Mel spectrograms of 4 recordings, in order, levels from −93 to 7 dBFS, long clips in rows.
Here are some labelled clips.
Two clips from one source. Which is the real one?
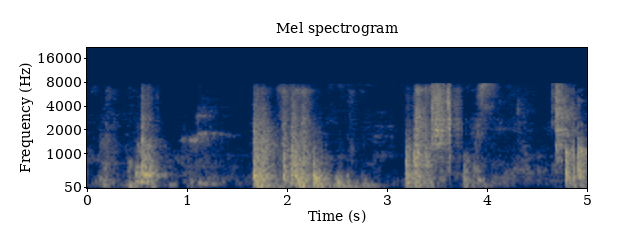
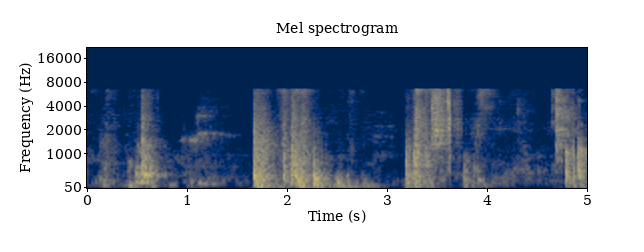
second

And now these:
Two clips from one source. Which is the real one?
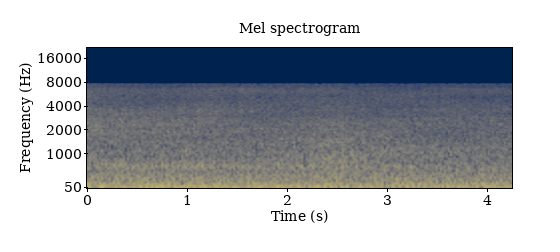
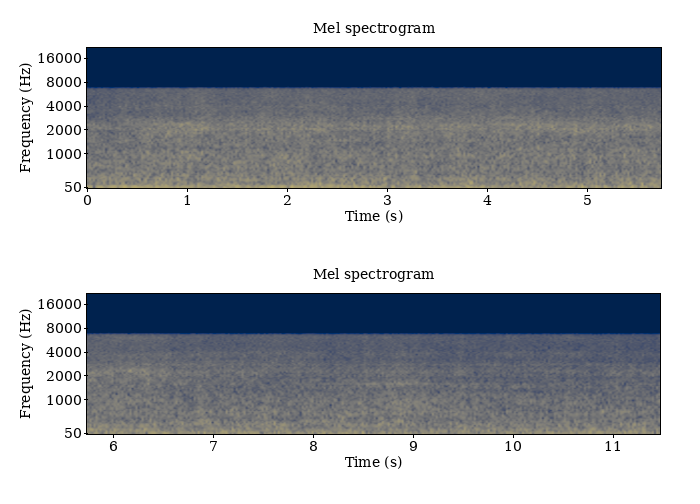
first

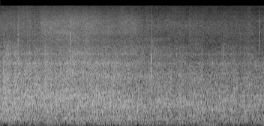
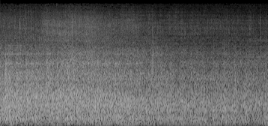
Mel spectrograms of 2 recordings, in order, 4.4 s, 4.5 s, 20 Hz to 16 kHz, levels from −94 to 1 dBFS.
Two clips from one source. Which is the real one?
second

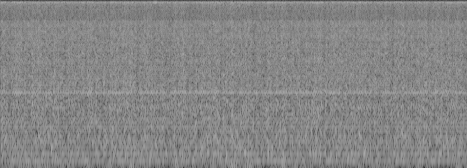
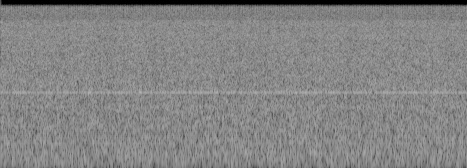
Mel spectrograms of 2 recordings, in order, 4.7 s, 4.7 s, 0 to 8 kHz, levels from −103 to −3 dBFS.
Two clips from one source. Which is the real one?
second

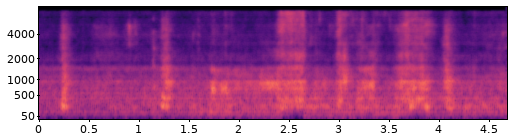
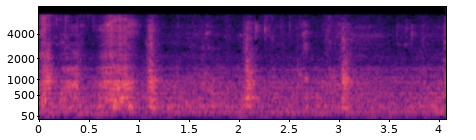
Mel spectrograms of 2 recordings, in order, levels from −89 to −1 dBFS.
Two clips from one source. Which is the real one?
second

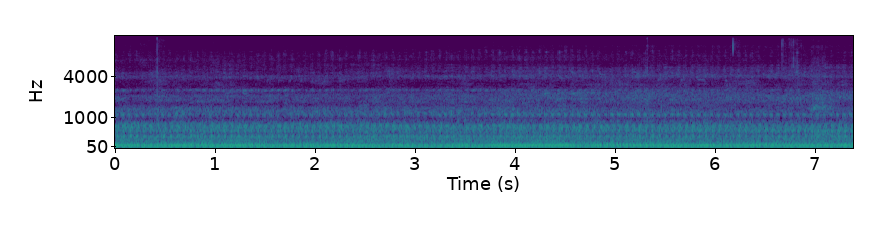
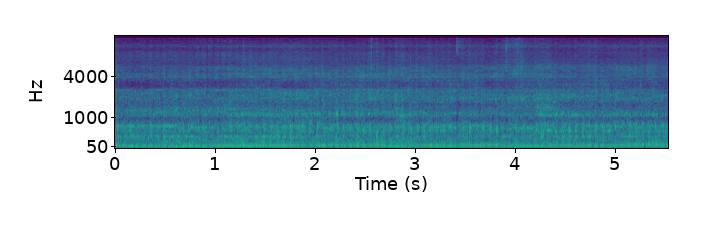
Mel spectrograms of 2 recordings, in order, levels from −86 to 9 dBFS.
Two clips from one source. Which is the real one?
first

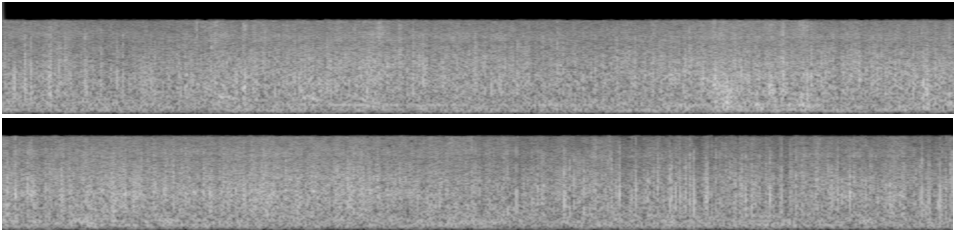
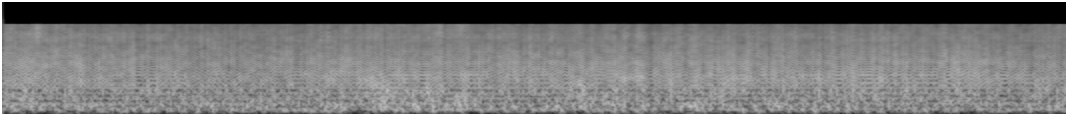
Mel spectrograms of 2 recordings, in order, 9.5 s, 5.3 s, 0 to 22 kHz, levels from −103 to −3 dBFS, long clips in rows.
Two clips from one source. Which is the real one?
first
